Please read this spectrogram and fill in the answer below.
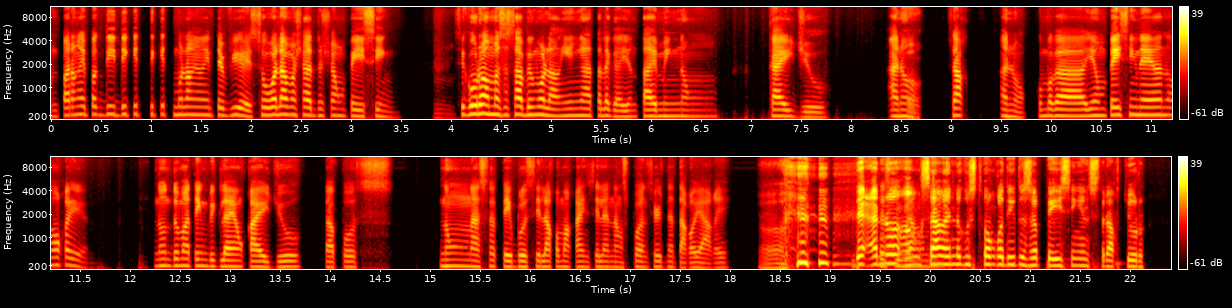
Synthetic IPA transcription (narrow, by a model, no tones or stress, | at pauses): npaːɾɐŋɪpɐɡ̚d̪id̪ɪkɪt̪̚d̪ɪkɪt̪̚molɐŋjʊŋʔɪnt̪ɛɾvjuʔɛsowɐlamɐʃaːd̪o̞ʃaŋpejsɪŋ | sɪɡuːɾoɐŋmɐs̬asaːbɪmolɐŋjʊnŋat̪ɐlɐɡajʊŋt̪ajmɪŋnʊŋ | kajd͡ʒu | ʔɐno | sɐk | ʔɐno̞kʊmbɐɡajʊŋpejsɪŋnɐjonʔo̞ːkɛjjonː | ʊŋd̪ʊmɐt̪ɪŋbɪɡlajʊŋkajd͡ʒut̪aːpo̞s | nʊŋnaːsɐt̪ejbɛlsɪlakʊmaːkaːʔɪnsɪlanɐŋsponsɛɹd̪nɐt̪akojaːkɛ | d̪ɛʔɐnoʔɐŋsɐʔaːkɪnːɐɡʊst̪ohɐŋkod̪iːt̪os̬ɐpejsɪŋɛnst̪ɾak̚t͡ʃuɾ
